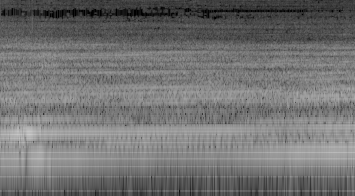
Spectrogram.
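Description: Outboard motor running at a steady speed, one even engine tone, as the fishing boat pulls away across the water.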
